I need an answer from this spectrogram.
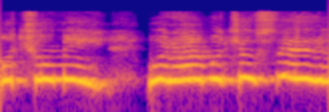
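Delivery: demanding yelling. Describing people arguing with the collective, acting out how they yell. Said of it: "And then they're yelling".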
